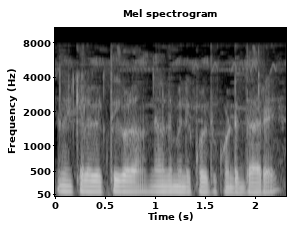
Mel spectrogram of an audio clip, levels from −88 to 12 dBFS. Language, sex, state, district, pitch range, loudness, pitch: Kannada, male, Karnataka, Koppal, 95-110 Hz, -16 LUFS, 105 Hz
